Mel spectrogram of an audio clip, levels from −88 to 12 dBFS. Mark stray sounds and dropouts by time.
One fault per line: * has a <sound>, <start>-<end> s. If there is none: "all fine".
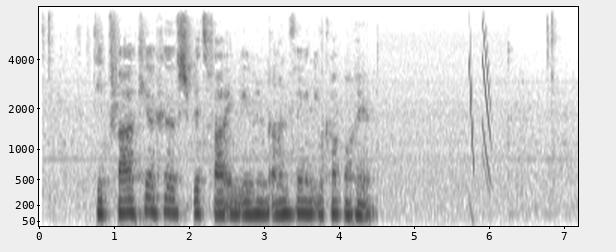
* has a chirp, 5.7-6.0 s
